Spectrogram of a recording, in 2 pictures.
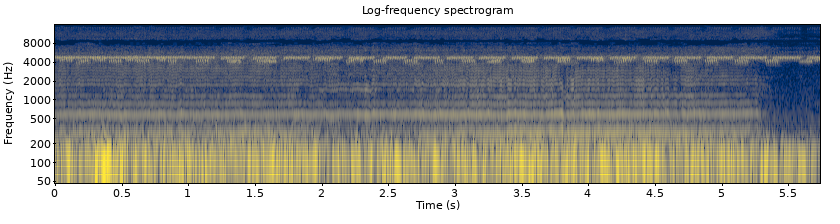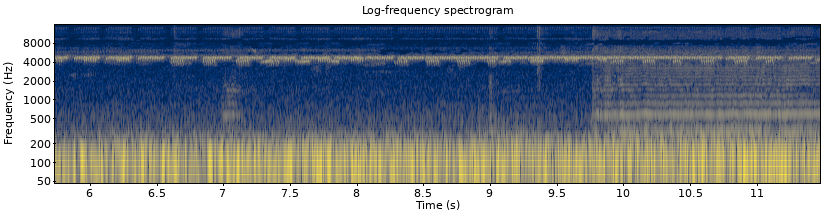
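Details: Honey bee buzzing as it pollinates flowers in Siosar, Karo, North Sumatra, Indonesia; a steady harmonic drone fades out near five seconds and returns near ten, with wind rumble and a constant high pulsed insect trill throughout.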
